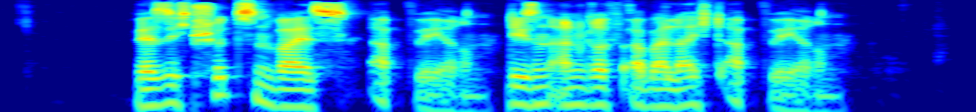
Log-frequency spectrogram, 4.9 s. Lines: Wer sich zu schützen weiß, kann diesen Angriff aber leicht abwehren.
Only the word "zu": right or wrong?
wrong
